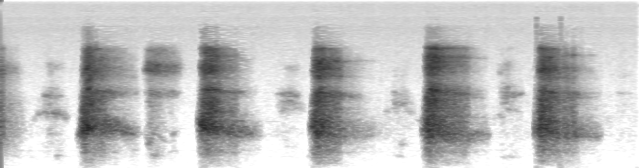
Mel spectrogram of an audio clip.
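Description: Repeated deep breaths during a yoga workout, five strong rhythmic exhales about a second apart with softer inhales between, close and loud with no talking.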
